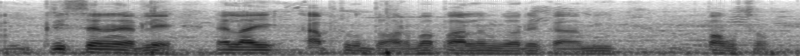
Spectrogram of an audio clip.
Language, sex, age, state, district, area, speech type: Nepali, male, 45-60, West Bengal, Jalpaiguri, urban, spontaneous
